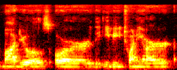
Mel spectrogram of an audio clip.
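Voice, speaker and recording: A man with a fairly low voice leads an informal technical training session. He sits a little back from the microphone. His delivery is halting, with frequent hesitant pauses as he explains. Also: monotone, a little mellow, distant mic. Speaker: trainer presenting product training. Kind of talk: informal technical lecture over slides.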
